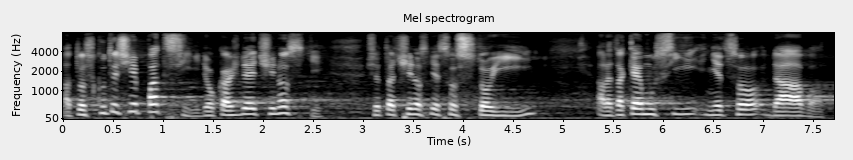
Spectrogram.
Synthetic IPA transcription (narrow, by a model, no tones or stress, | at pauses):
ʔat̪o̞skut̪ɛt͡ʃɲɛpat̪r̥ḭːdo̞kaʒdɛːt͡ʃɪno̞scɪ | ʒ̥ɛt̪at͡ʃɪno̞st̪ɲɛt͡so̞st̪o̞jiː | ʔalɛt̪akɛːmusiːɲɛt͡so̞daːva̰t̪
